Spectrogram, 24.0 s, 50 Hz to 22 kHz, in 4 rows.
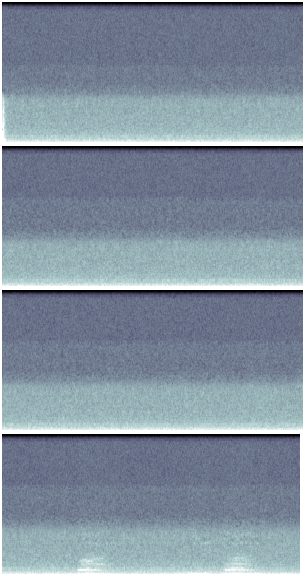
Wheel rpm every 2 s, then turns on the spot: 0, 0, 0, 0, 0, 0, 0, 0, 0, 10, 10, 20.
22-24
